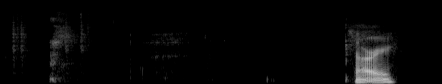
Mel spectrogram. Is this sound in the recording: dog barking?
yes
